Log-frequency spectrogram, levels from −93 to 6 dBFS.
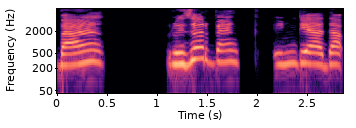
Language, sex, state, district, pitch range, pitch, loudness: Kannada, female, Karnataka, Shimoga, 255-295 Hz, 270 Hz, -15 LUFS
